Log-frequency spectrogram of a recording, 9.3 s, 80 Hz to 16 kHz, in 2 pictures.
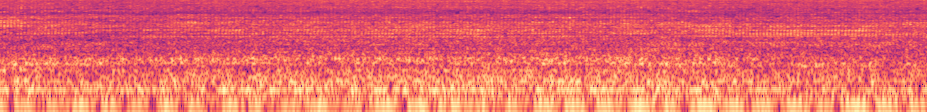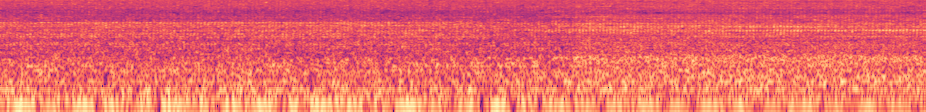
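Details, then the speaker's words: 1985 WCI air conditioner, first test after building head pressure: steady low hum with even fan rush, no rattles, knocks or surging; compressor runs smoothly and healthy. "this is one of actually this might be one of my best running air conditioners I own"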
